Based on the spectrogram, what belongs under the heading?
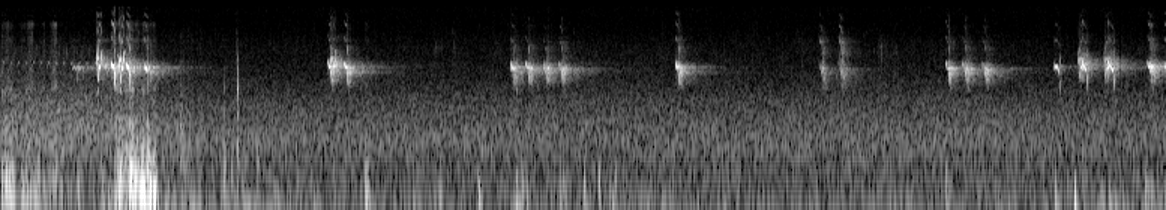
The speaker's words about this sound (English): What a wild bird.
